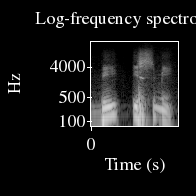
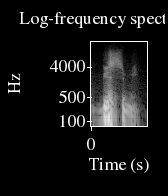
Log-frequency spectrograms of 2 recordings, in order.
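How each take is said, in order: First: Two separate parts, with the glottal 'i' sounded. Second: One joined word, with the middle 'i' dropped. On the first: This is the original underlying form. "Asalnya bi ismi" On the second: This is how it is actually read aloud. "gabung bismi"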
